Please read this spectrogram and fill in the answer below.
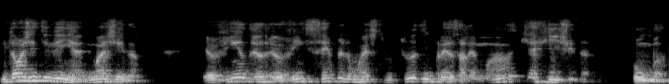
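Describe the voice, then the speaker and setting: A somewhat breathy man at medium pitch, at a fairly quick pace with lively intonation. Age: 60s. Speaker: mentoring session participant. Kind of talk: group video call discussion. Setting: video call.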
